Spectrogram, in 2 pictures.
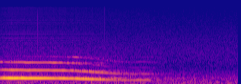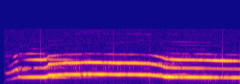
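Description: A wolf gives long, smooth howls, one sliding slowly downward and another held steady before dropping.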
